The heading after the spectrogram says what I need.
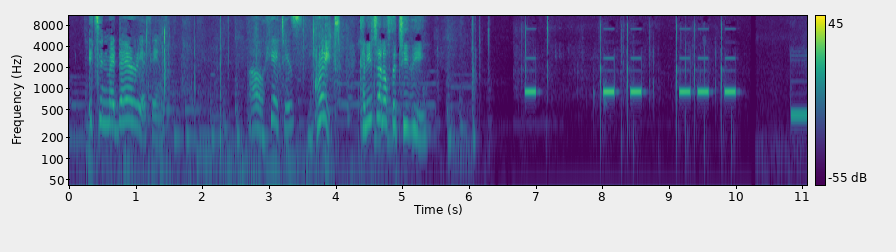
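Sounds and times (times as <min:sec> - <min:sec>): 
speech: 0:00.2 - 0:02.0, 0:02.7 - 0:05.5
dual-tone keypad beeps of a phone number being dialed: 0:08.0 - 0:10.1.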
